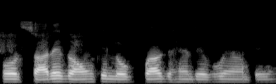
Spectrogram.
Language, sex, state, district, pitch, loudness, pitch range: Hindi, male, Uttar Pradesh, Jyotiba Phule Nagar, 120 Hz, -17 LUFS, 120-125 Hz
